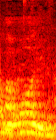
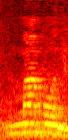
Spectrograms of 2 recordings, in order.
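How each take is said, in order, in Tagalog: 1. Binibigkas ito parang salitang Filipino na mamon. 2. Binibigkas ito bilang salitang Ingles na mammon. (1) "not mamon. Iba yung mamon. Oh, tinapay yun" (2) "the proper pronunciation is mammon"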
